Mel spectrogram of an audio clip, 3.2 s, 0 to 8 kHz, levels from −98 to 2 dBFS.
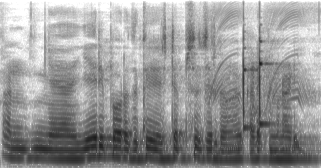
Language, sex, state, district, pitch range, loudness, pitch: Tamil, male, Tamil Nadu, Nilgiris, 110-120 Hz, -18 LUFS, 115 Hz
